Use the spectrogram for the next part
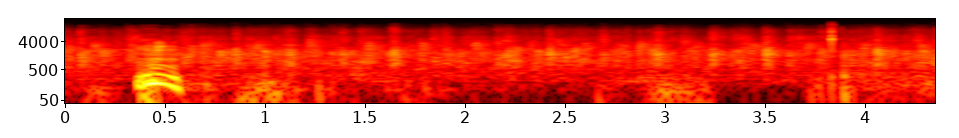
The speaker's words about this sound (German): So ein bisschen mache ich mir immer Sorgen, wenn da so ein so inbrünstiger Applaus kommt. Also ist ja prinzipiell gut.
